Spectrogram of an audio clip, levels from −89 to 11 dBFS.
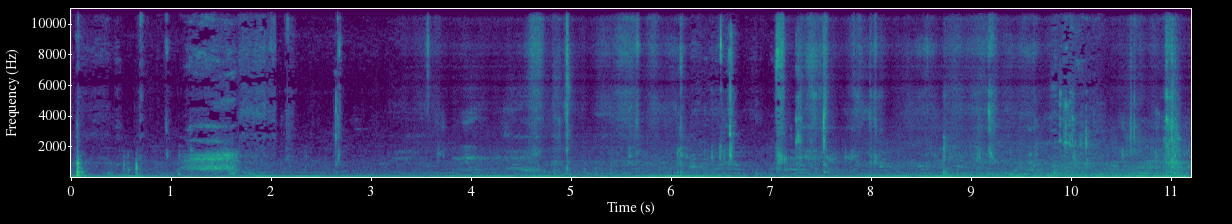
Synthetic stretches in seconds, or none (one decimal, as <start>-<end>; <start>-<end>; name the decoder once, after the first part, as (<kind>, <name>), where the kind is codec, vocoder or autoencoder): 3.3-6.2 (autoencoder, DAC-VAE); 7.1-9.8; 10.4-11.2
